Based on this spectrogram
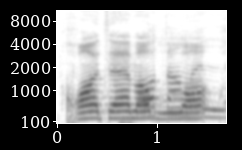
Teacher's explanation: elevate the sound of kha and lower the sound of ta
